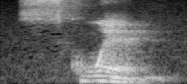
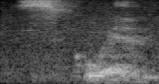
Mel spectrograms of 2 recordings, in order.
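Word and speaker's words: Sequim: So this is a city in our state of Washington, and it is pronounced Squim. Squim.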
